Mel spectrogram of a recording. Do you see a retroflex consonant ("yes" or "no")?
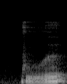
no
